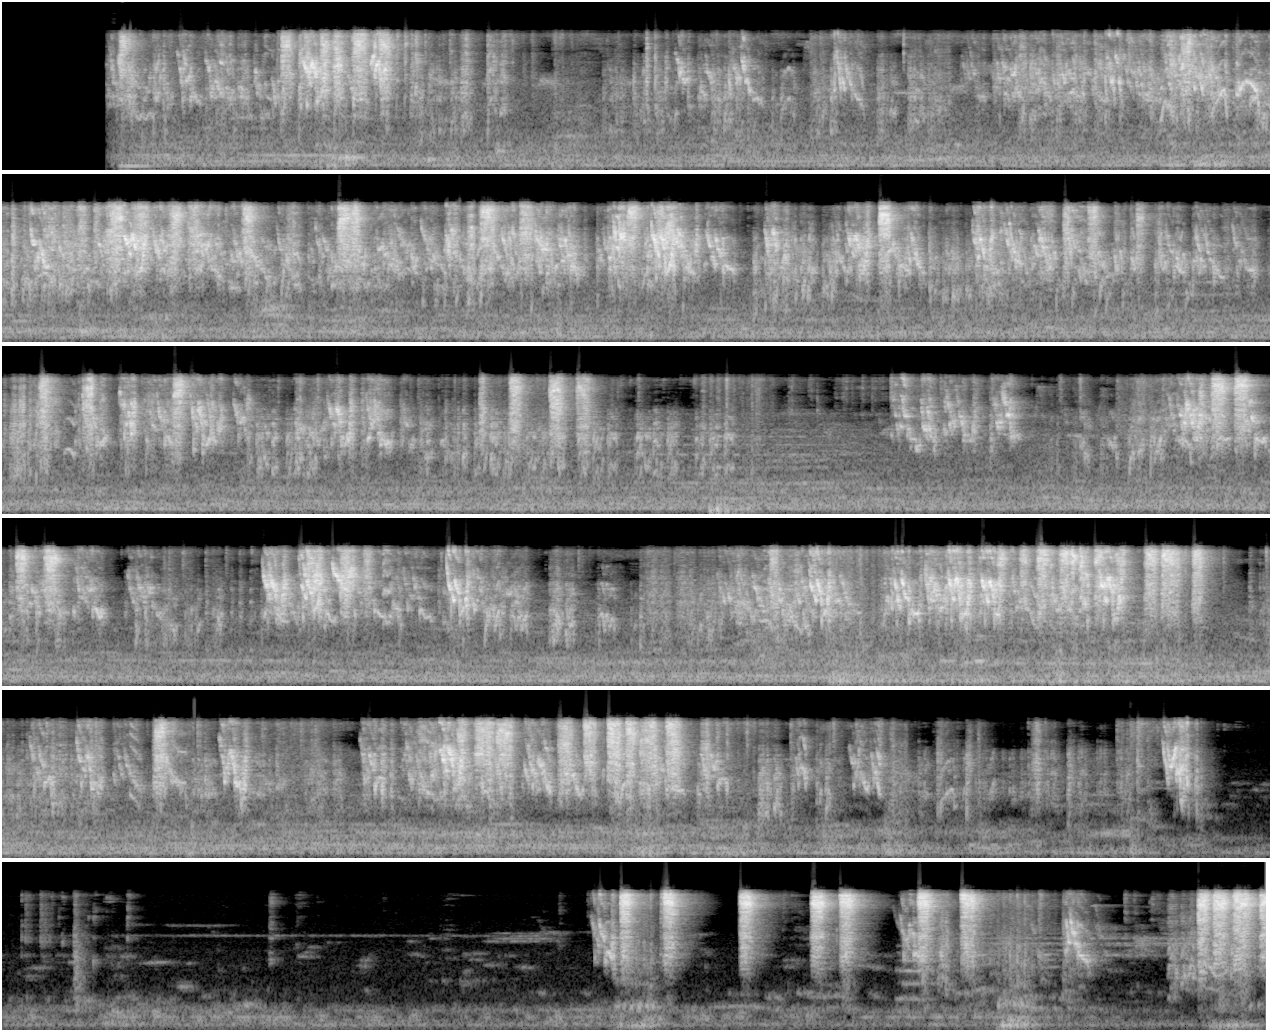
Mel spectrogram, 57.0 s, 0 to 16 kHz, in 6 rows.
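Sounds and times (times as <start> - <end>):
budgerigars chirping: 27.3 - 40.1, 40.7 - 45.2, 52.0 - 57.0.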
